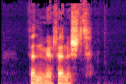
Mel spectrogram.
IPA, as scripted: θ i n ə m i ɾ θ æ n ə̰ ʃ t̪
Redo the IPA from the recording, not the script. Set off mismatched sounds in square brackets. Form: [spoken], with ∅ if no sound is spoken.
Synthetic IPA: θ [æ] n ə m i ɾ θ æ n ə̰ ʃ t̪

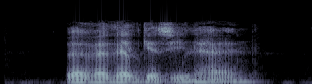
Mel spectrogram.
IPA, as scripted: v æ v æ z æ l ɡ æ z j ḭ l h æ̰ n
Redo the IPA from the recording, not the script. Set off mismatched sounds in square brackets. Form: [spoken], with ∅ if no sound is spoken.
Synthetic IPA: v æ v æ [ð] æ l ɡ æ z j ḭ l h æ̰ n

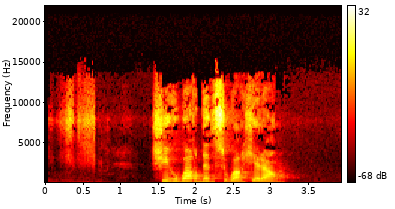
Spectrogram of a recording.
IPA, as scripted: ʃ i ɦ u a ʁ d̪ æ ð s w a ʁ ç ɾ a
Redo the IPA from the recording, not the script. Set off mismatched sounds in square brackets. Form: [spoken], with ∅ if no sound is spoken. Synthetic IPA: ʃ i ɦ [w] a ʁ d̪ æ ð s w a ʁ ç ɾ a

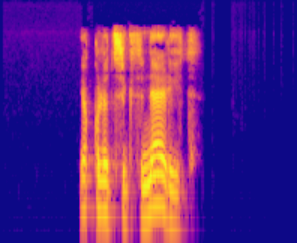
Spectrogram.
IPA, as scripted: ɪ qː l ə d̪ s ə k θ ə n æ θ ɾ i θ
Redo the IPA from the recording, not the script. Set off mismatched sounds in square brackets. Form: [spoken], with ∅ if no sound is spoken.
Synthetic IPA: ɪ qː l ə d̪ s ə [ɡ] θ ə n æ [∅] ɾ i θ

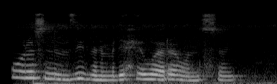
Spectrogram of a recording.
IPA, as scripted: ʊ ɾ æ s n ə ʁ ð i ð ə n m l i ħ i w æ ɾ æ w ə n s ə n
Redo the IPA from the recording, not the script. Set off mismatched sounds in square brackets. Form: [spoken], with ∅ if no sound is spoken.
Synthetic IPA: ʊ ɾ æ s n ə [v] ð i ð ə n m l i ħ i w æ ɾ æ w ə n s ə n

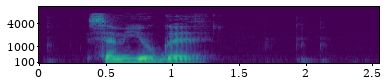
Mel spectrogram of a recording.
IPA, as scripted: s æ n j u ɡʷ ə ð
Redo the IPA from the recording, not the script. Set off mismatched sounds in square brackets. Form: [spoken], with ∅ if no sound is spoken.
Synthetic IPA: s æ [m] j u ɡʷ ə ð

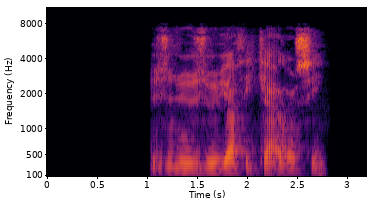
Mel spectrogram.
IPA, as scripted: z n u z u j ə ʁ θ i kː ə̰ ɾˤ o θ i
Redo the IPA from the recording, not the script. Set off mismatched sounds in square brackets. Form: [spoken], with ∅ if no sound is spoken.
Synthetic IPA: z n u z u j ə ʁ θ i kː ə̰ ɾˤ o [s] i

